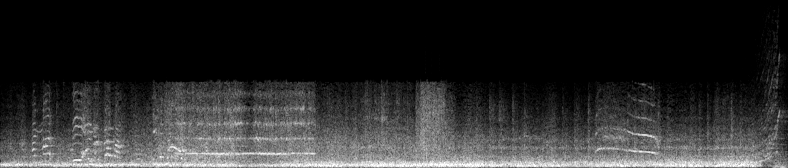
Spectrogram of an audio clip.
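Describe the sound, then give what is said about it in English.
A train approaches and roars past loud, a steady heavy rumble of wheels with shrill whistling squeals rising over it at intervals, before it cuts off abruptly. “the arrival of a disturbed young woman who seems obsessed with looking at the ghost train which seems to be drawing ever nearer.”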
